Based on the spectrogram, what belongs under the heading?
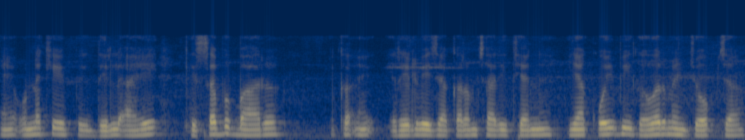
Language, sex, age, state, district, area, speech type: Sindhi, female, 45-60, Gujarat, Kutch, urban, spontaneous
